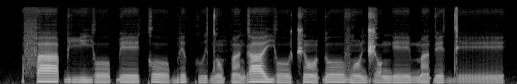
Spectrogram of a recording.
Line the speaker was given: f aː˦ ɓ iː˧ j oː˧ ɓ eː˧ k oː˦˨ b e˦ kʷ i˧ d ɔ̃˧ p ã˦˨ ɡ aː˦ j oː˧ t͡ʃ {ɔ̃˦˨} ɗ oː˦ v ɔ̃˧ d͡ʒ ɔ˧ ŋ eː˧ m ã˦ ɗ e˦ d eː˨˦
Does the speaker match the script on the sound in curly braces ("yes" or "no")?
yes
